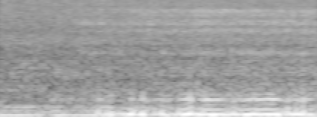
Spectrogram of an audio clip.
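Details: Adult woman (wife) snoring while asleep after a hard day's work; a low, rattling, fluttering snore building over about a second, with faint room noise.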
